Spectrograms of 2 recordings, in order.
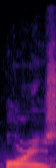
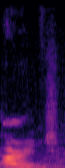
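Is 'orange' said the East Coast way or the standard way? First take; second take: standard; East Coast. First: Orange is said with the standard vowels. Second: Orange is said with an East Coast vowel. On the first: The speaker calls it right. "I don't say orange normally" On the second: The speaker calls it wrong. "I say orange. ... that's like an East Coast thing"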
